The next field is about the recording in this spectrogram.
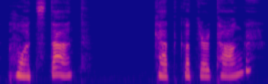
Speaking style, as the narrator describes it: the woman practically purred

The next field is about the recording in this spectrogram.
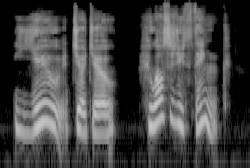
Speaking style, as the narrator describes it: Aling crosses his arms and sighs

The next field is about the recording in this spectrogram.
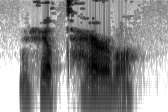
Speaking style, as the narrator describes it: he says, mumbling

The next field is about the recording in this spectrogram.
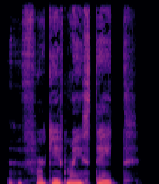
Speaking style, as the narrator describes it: he says quietly

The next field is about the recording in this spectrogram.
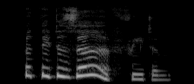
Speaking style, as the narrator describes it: Granger pressed, eyes nearly pleading

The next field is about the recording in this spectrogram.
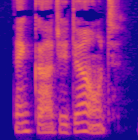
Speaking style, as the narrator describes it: Merlin muttered into his coffee

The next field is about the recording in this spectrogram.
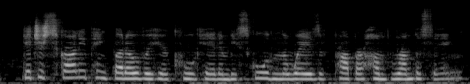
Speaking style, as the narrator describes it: Terezi commands breathlessly

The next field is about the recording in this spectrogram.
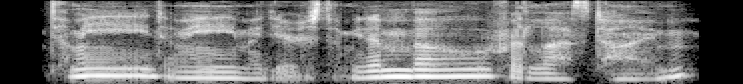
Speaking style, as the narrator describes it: Tony mutters

